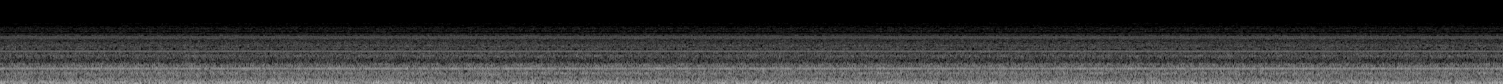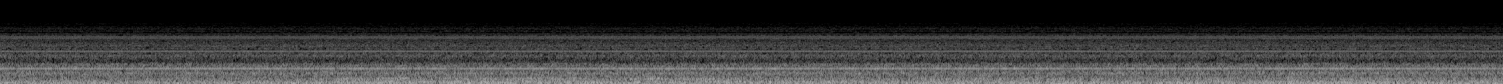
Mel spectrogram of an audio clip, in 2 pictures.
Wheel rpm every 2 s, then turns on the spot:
0, 0, 0, 0, 0, 0, 0, 0, 0, 0, 0, 0, 0, 0, 0.
none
